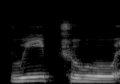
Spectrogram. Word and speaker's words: Bleibtreu: So, this is a visually and conceptually impressive film that is about two-bit villain criminal Manny, portrayed by Maurice Bleibtreu in the film, which is spelled Bleibtreu.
